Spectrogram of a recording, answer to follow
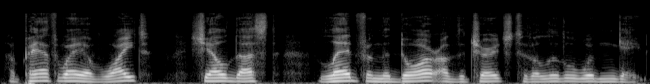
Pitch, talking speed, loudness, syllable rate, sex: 140 Hz, 165 wpm, -16 LUFS, 4.0 syllables/s, male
